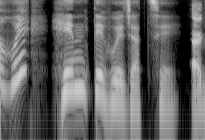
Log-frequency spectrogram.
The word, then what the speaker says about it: gente: গেন্তন না হয়ে হেনতে হয়ে যাচ্ছে।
